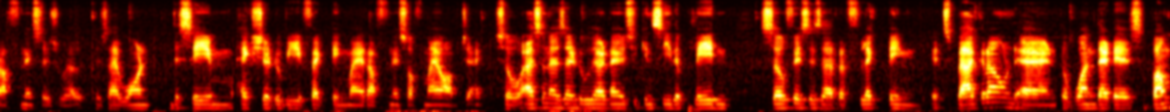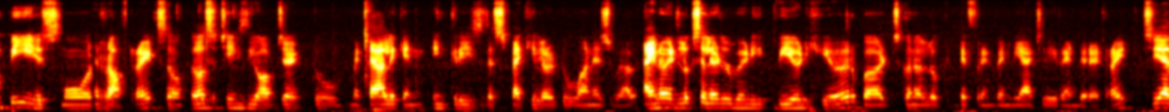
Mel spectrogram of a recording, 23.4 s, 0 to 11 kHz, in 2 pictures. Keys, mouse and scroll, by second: 0.0-0.4 middle drag, 0.8-1.2 middle drag, 2.3-4.0 middle drag, 4.8-5.8 middle drag, 7.5-9.7 middle drag, 10.5 middle click, 13.2 middle click, 13.7-16.0 drag, 16.0-16.9 middle drag, 17.7-18.1 middle drag, 18.4-19.4 middle drag, 20.7-22.7 middle drag, 23.0-23.3 middle drag.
